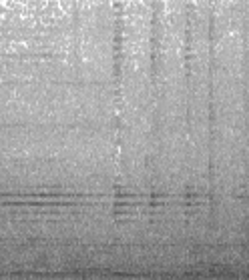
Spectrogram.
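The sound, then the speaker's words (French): Loud, unbroken din of a busy factory floor full of working employees: a dense wash of machinery noise with a steady low hum and a thin high whine, punctuated by a few brief hissing bursts. “C'est assez impressionnant le bruit.”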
